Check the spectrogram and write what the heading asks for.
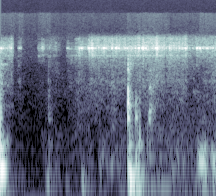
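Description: A moment of near silence, then faint small clicks and rustles over a thin steady high whine from an open microphone on a video call.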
